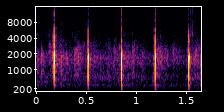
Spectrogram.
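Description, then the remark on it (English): A church audience claps hands in thanksgiving after a sermon, in a steady rhythm, five sharp unison claps about a third of a second apart, over a soft wash of scattered clapping. “Clap your hands in thanksgiving to the word of the Lord today.”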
